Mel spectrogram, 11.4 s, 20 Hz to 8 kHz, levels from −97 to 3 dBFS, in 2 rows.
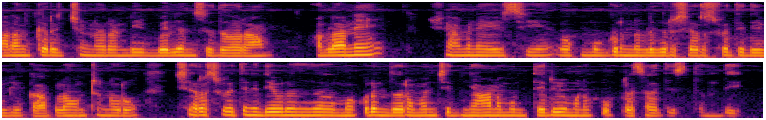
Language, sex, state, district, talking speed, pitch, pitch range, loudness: Telugu, male, Andhra Pradesh, Chittoor, 110 wpm, 165 Hz, 160-170 Hz, -20 LUFS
